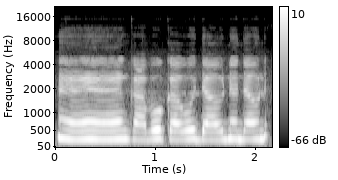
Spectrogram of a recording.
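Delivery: soft pleading mock cry; pretend baby crying. Baby begging Mishtu to hand it over, pretend crying. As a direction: plead in a small fake whimper. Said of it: "তোমার baby কাঁদছে কেন".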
